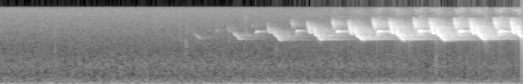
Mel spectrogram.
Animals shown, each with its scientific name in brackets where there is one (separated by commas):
Ovenbird (Seiurus aurocapilla)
